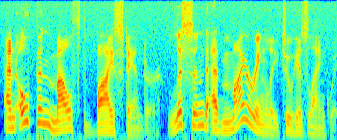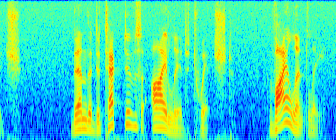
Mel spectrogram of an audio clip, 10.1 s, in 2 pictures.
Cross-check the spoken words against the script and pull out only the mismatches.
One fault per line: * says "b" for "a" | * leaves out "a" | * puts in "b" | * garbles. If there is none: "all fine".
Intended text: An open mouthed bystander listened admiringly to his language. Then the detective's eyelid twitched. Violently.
all fine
